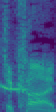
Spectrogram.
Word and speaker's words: Takei: george decay is uh it's takai but no it's taken is it rhymes with okay he'll explain to you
